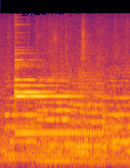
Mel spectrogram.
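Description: A small bell on the front of a processional throne is struck once, sharply, about a quarter second in, and rings on as it fades. In Málaga processions this bell is the capataz's signal to the throne's bearers.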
